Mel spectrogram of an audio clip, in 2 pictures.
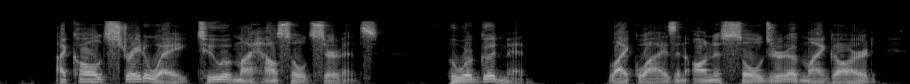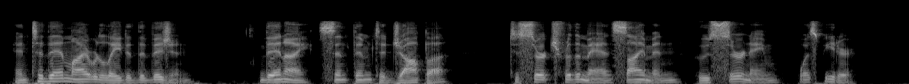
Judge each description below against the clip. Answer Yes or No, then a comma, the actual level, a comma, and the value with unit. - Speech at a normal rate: Yes, average, 150 wpm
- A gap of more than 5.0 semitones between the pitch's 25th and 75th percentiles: No, average, 3.3 semitones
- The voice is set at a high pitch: No, low, 100 Hz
